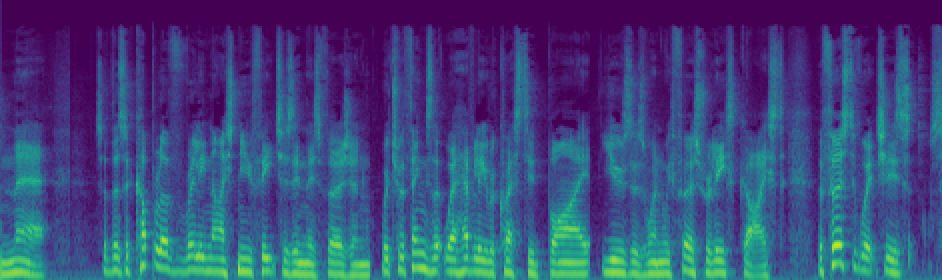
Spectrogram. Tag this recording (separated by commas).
Speech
